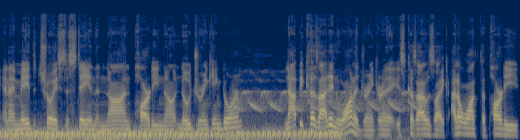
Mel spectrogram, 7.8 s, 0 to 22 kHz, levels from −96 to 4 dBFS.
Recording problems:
low rumble; noticeable; until 5 s; 15 dB below the speech
siren; noticeable; from 3.5 to 6.5 s; peak 10 dB below the speech

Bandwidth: 15 kHz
